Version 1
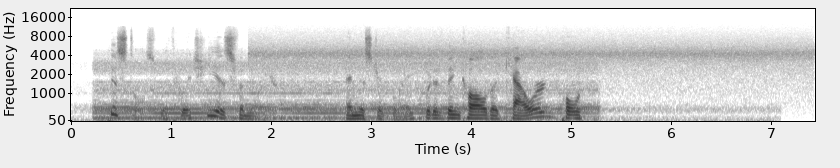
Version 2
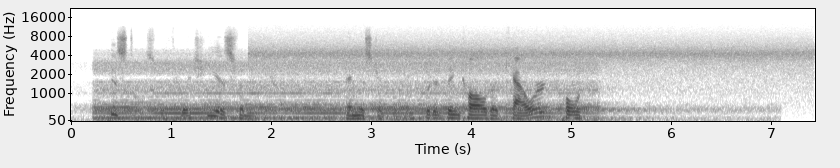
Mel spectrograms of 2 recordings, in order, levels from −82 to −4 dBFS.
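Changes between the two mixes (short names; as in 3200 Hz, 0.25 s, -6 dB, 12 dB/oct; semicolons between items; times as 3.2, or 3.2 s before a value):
speech -4.0 dB; first sound: send +11.0 dB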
